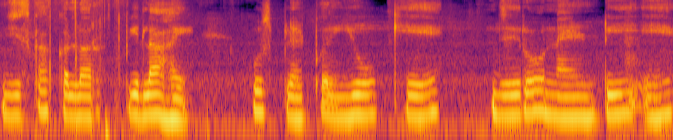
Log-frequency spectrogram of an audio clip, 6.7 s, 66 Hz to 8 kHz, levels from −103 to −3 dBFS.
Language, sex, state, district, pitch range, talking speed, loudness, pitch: Hindi, male, Uttarakhand, Tehri Garhwal, 145-160 Hz, 115 wpm, -20 LUFS, 155 Hz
